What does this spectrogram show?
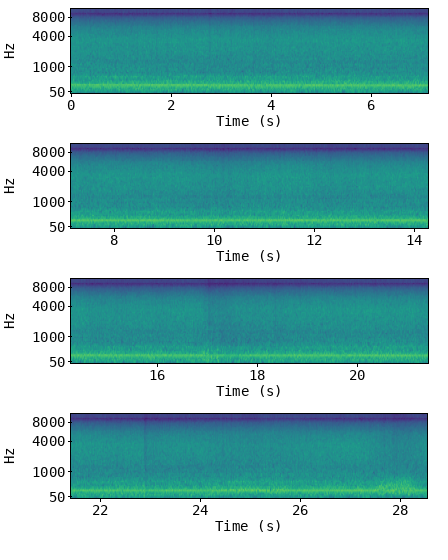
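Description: Motorcycle engine running at a steady cruising speed, its pitch holding level, with wind rushing over the microphone.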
